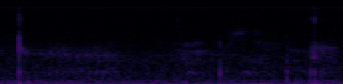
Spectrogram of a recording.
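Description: Near silence: faint room hiss, with one light click just after the start and a couple of fainter ticks later, from a metal lipstick tube being handled and twisted up.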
